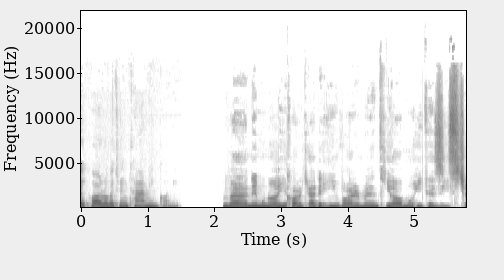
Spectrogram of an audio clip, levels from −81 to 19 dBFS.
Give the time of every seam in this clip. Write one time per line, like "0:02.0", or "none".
0:03.1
